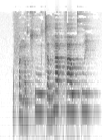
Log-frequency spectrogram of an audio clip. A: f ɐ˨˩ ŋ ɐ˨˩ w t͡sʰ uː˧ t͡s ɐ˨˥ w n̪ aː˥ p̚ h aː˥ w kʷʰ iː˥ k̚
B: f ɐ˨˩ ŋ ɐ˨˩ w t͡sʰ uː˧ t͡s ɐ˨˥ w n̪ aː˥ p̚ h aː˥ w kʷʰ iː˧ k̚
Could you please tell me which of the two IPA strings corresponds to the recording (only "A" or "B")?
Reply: A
